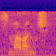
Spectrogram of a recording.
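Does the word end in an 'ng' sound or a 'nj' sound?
nj. The word ends in a 'nj' sound.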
